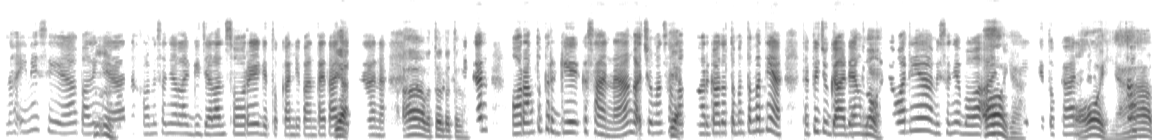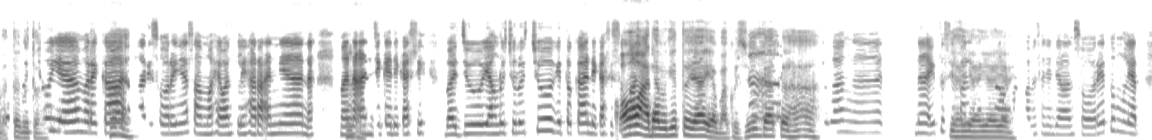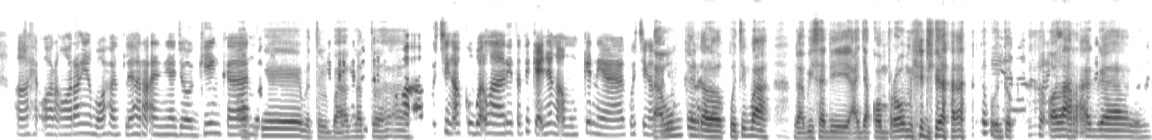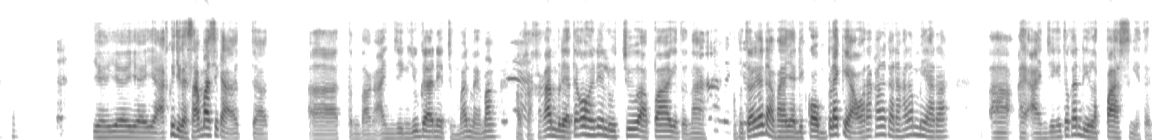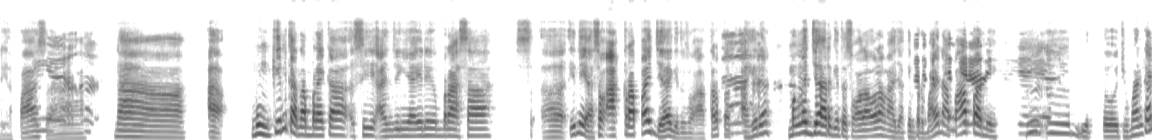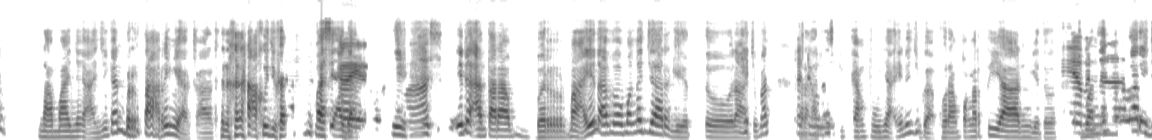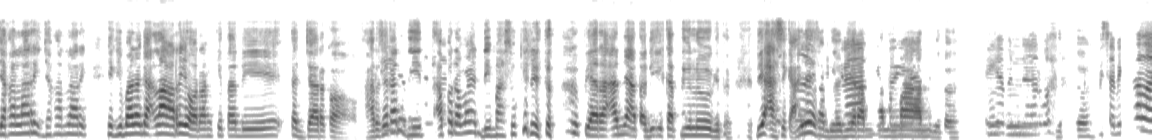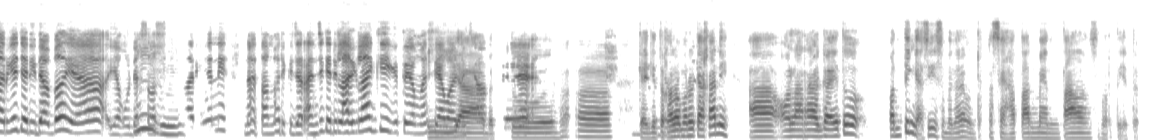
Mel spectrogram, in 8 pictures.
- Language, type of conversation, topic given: Indonesian, unstructured, Bagaimana olahraga membantu kamu merasa lebih bahagia?
- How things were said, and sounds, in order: static; distorted speech; sniff; other background noise; laughing while speaking: "dia untuk"; chuckle; laughing while speaking: "kadang-kadang aku juga"; tapping; laughing while speaking: "itu"; chuckle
